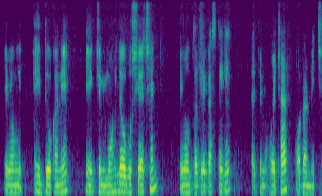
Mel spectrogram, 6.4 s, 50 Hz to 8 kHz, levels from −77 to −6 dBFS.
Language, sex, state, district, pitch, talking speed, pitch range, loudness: Bengali, male, Tripura, West Tripura, 115 Hz, 140 wpm, 110-125 Hz, -20 LUFS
